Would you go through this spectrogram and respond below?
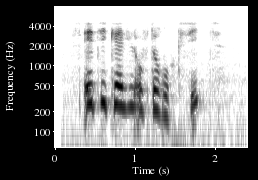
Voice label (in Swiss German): "rucksit", Bas Rhin; vin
